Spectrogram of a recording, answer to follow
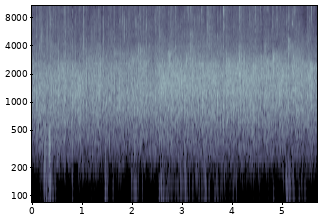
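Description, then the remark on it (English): An audience at New Church Live gives a sustained round of applause for a reverend joining for the final prayer, many hands clapping in a dense, steady wash of sound that stays loud and even throughout, with no voices standing out. “Please give her a round of applause, folks.”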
